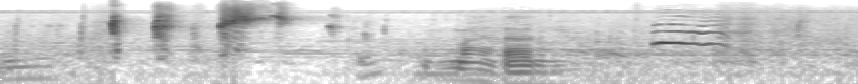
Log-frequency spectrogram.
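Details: Baby monkey Leo crying while begging its mother for milk: after a few sharp clicks, short stacked harmonic whimpers come, then a higher, drawn-out wavering cry near the end, against a faint steady background hum.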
